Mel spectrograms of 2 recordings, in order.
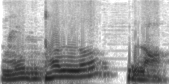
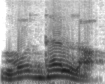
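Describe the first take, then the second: First: It is said as two words, 'murdhonno no'. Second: It runs together as one word, 'moddhanno'. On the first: The speaker calls it right. "আসলে এই বর্ণটির সঠিক উচ্চারণ হচ্ছে মূর্ধন্য ন" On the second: The speaker calls it wrong. "এই বর্ণটিকে আমি বলতাম আগে মধ্যাহ্ন"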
